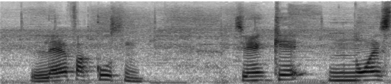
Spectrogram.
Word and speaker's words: Leverkusen: Como ven, tenemos una V, pero la V no está al principio, está, digamos, ya en medio de la palabra. A pesar de eso, el sonido, o sea, F, se mantiene, pero no es tan fuerte. Esto se le diría Leverkusen. Leverkusen.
